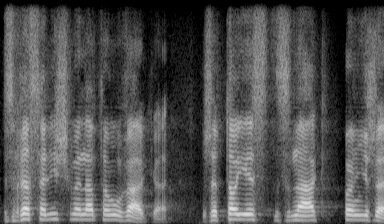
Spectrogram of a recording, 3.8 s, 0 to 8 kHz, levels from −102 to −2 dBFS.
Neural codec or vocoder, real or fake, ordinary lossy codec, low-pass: codec, 16 kHz, 2 kbps, FunCodec, trained on Chinese and English, 25 frames a second; fake; none; none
